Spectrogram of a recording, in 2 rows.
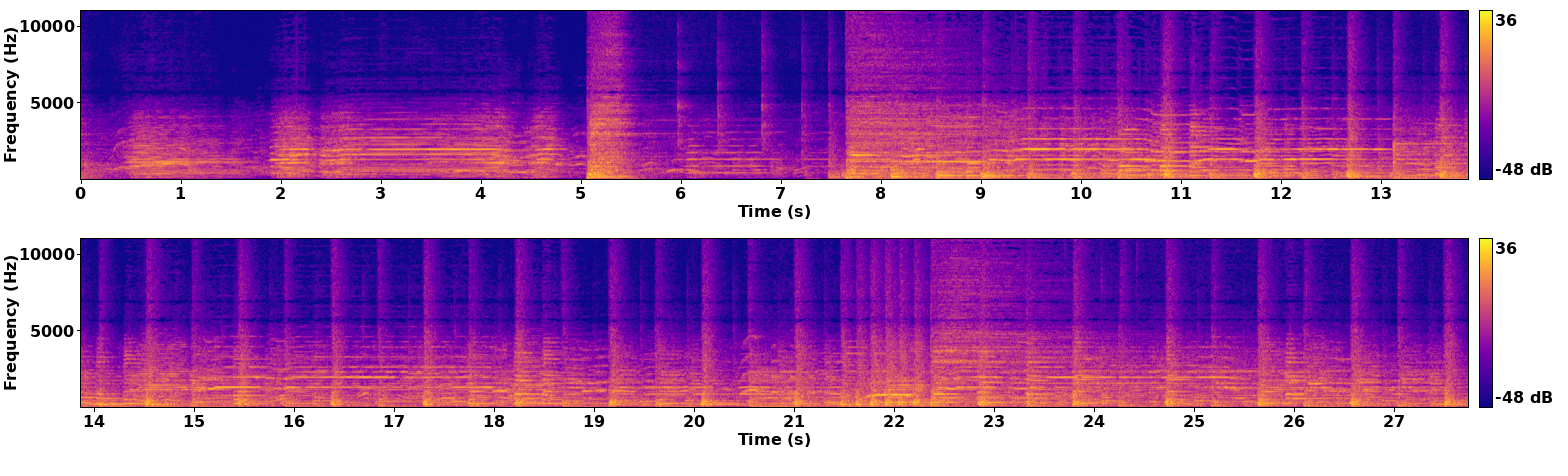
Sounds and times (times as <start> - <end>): Music: 0.0 - 27.7.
